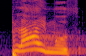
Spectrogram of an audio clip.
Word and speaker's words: Plymouth: Si scrive Plymouth e si legge? Plymouth. Ah, oh, grazie. Ok, allora finalmente lo posso pronunciare giusto.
